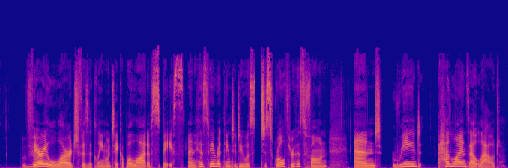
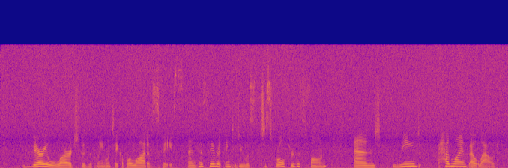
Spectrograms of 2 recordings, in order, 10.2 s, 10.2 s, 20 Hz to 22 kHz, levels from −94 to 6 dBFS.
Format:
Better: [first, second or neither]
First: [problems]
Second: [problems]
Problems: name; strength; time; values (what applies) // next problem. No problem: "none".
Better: first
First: none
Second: hiss; loud; throughout; 5 dB below the speech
